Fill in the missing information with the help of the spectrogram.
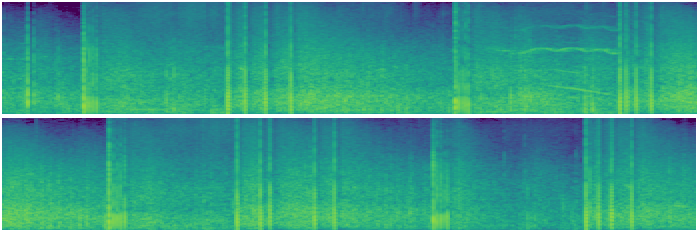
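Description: Argento Bellissimo fan-effect firework cake firing: sharp shots going off in quick irregular clusters over a steady hiss of the rising effects. A short wavering whistle sounds about midway.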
